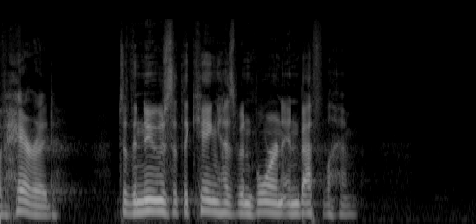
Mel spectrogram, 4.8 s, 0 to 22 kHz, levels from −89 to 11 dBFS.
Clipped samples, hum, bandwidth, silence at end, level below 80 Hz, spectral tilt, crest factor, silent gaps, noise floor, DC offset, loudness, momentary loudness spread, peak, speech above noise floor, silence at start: under 0.1%; none; 15.5 kHz; 1.25 s; -74 dBFS; -6 dB/octave; 18 dB; none; -80 dBFS; under 0.1%; -32 LUFS; 16 LU; -16 dBFS; 48 dB; 0 s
